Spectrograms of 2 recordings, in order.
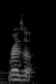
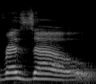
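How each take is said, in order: First: The word is said short and clipped. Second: The word is drawn out and longer. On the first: This is how British people say it. "and we are like" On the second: This is how Americans say it. "You guys make the rezo sound longer than British people do"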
